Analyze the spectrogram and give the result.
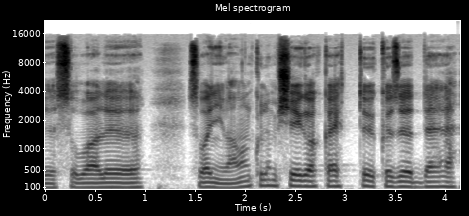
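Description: A man speaks fairly slowly at a fairly low pitch. His intonation stays flat and monotone. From Hungary. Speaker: football player, club captain. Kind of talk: casual interview. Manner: halting, many filler words. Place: hall. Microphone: handheld.

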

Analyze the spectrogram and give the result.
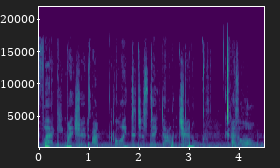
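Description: Fairly slow whispering from a woman. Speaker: ASMR content creator. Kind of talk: casual talk to camera. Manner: whispered. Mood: frank, sometimes upset. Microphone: phone near.

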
